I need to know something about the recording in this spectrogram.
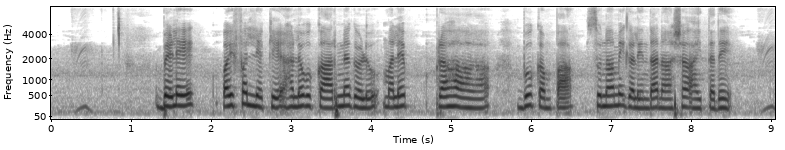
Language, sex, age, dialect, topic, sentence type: Kannada, female, 18-24, Mysore Kannada, agriculture, statement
